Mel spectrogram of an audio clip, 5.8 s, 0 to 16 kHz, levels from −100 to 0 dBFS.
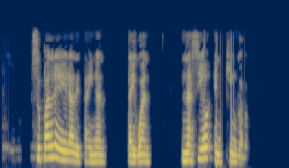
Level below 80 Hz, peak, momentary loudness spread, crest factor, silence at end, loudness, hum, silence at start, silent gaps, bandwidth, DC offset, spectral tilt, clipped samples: -54 dBFS; -2 dBFS; 13 LU; 16 dB; 0.85 s; -17 LUFS; none; 0.65 s; 2.17-2.54 s, 3.04-3.61 s; 8.2 kHz; under 0.1%; -6 dB/octave; under 0.1%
